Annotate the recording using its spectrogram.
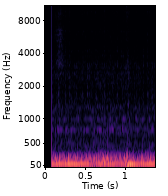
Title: M3 not perfect idle sound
